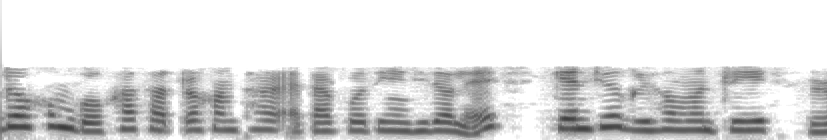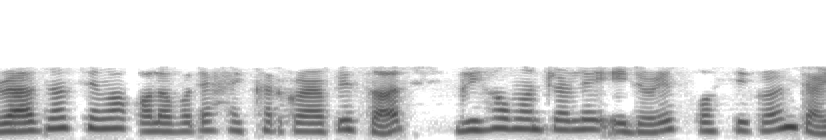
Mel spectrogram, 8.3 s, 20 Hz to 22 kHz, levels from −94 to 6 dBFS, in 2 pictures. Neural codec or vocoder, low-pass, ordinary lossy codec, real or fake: autoencoder, 48 kHz, 128 numbers a frame, DAC-VAE, trained on Japanese speech; 3.6 kHz; AAC, 32 kbps; fake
